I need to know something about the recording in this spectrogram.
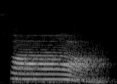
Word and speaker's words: far: Even in this word, the last letter is silent. Okay, so last letter stands for the sound r, but it is a silent sound. So it becomes far, far, ah.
